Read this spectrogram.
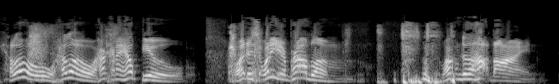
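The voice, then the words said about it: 1940s Bogart-style noir accent. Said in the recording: “a 1940s accent ... the Bogart? ... Yeah, exactly. You know, like a cop drama from, you know, the 1940s.”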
